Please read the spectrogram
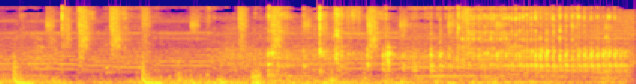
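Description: Stunt scooter wheels rolling on concrete skatepark ramps, with a steady low rumble and repeated sharp knocks and clatters from the deck and wheels hitting the surface.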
